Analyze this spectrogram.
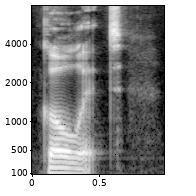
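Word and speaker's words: Golyt: And a third I wanted to highlight, I feel like I'm going to butcher their name here, but it's G-O-L-Y-T, Gollit. I'm sorry, Gollit is the drop. The artist is Flins, P-H-L-I-N-S.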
